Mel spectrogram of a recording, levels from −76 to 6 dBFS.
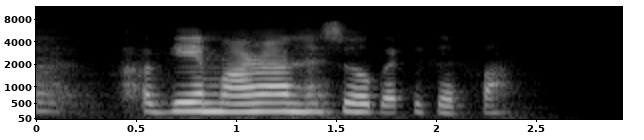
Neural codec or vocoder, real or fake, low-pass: codec, 16 kHz, about 1 kbps, DyCAST, with the encoder's durations; fake; 7.2 kHz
